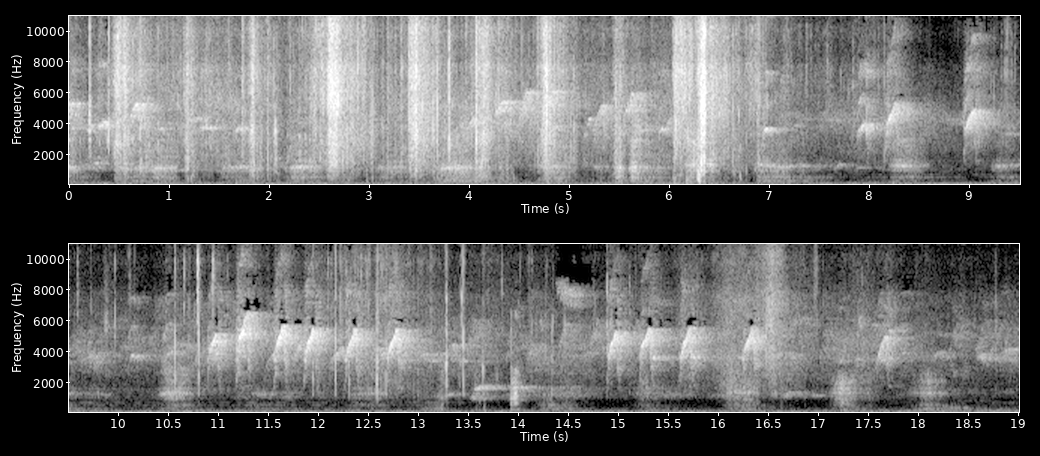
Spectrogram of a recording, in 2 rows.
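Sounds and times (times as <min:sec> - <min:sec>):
footsteps crunching dry leaves: 0:00.0 - 0:07.3
bird chirping: 0:00.0 - 0:19.0.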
